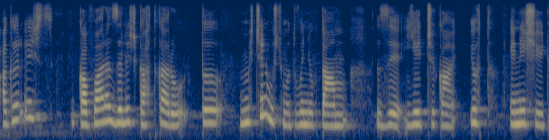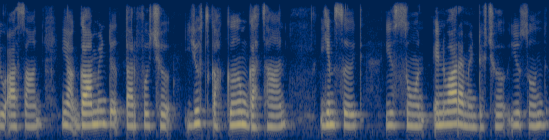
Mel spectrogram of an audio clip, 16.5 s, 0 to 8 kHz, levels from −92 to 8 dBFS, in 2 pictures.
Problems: background sounds at intervals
